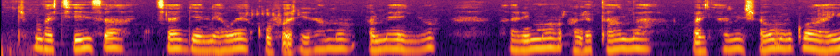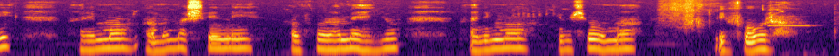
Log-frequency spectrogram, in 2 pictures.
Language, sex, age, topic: Kinyarwanda, female, 36-49, health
